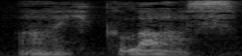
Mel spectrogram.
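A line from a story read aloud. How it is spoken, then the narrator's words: Admiring whisper. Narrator (Russian): гример восхищенно шепнул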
